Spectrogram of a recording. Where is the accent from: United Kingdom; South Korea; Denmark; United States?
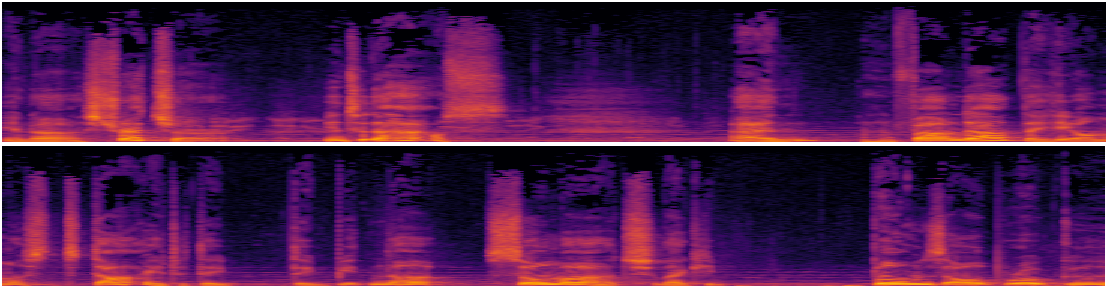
South Korea; moved away; I was born in South Korea, 1947.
